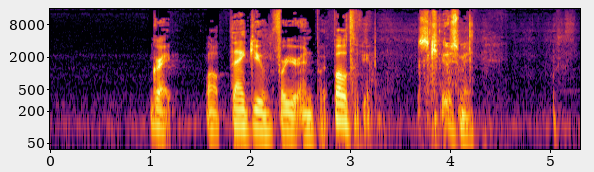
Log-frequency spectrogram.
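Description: A younger man speaks calmly, close by.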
